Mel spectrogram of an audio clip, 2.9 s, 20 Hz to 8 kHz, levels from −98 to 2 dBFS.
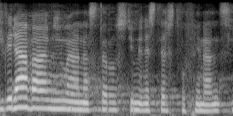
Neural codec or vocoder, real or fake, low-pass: codec, 44.1 kHz, 2.6 kbps, SNAC; fake; 7.2 kHz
